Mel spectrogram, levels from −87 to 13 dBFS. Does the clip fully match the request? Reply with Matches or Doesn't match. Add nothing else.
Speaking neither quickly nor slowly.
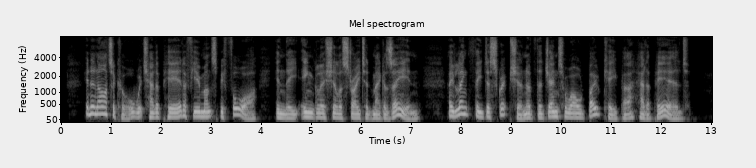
Doesn't match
